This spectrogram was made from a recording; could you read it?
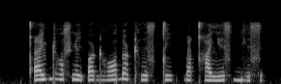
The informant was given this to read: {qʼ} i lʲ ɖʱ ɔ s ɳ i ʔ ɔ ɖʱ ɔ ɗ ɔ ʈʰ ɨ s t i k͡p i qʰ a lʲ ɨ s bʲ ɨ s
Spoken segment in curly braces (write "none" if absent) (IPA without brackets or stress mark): qʼ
